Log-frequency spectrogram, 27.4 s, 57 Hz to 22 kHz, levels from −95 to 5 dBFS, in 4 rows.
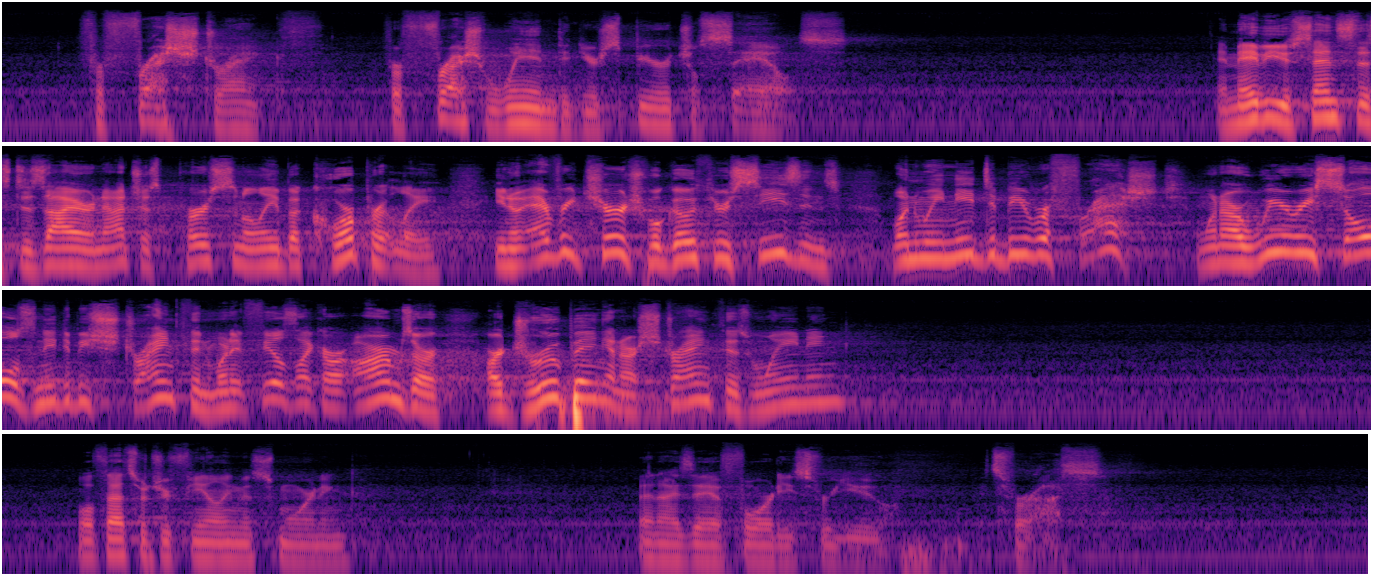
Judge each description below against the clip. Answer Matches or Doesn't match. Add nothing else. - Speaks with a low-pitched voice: Matches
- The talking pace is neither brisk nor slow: Matches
